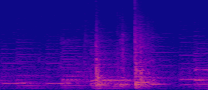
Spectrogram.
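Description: Two small glass shot glasses set down on a table, two knocks about a third of a second apart about a second in, over background music.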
